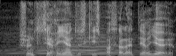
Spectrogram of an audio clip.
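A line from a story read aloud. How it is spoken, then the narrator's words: Plain. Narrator (French): répondit l'homme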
